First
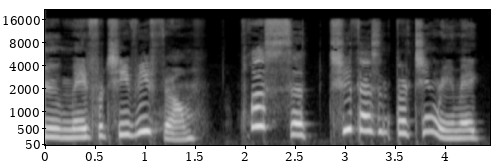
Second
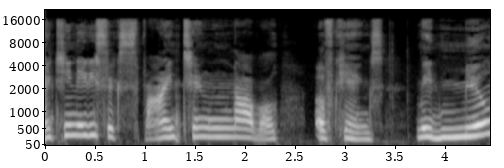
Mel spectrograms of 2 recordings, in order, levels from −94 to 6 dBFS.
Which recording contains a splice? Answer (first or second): first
